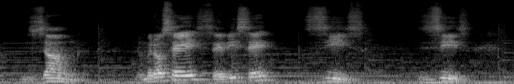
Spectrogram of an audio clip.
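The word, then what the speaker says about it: six: número seis se dice zis zis en este caso la x se pronuncia como si fuese una s en el francés pasamos al número sete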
